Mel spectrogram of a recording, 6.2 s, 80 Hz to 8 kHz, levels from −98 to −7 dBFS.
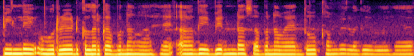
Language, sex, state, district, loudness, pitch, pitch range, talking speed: Hindi, female, Rajasthan, Bikaner, -14 LUFS, 210 Hz, 200-215 Hz, 185 wpm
